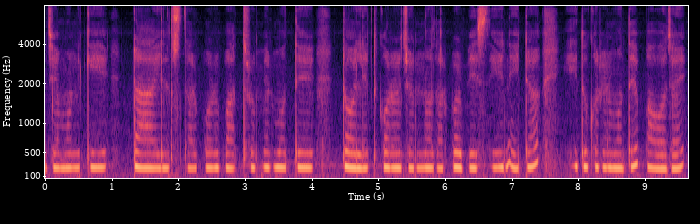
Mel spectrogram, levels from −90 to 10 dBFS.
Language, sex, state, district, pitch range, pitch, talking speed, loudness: Bengali, female, Tripura, West Tripura, 240-250 Hz, 245 Hz, 100 wpm, -15 LUFS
